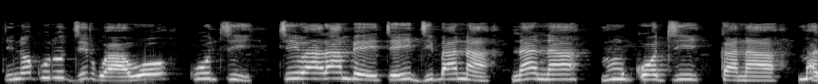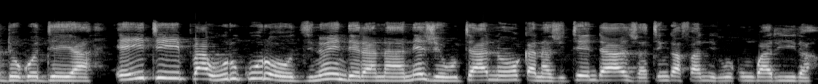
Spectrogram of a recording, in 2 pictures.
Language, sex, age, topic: Ndau, male, 18-24, health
